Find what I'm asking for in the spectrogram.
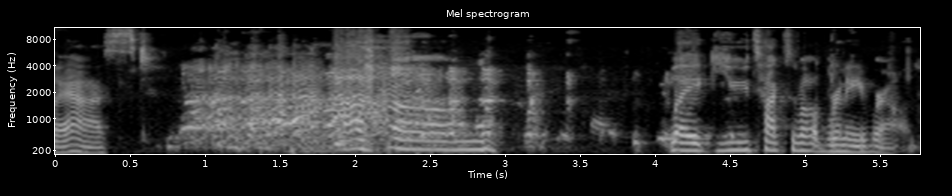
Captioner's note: participants laughing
